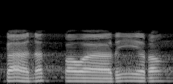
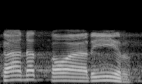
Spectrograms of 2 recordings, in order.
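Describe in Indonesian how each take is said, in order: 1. Kata terakhir diakhiri dengan bunyi -an tambahan. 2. Kata terakhir diakhiri tanpa bunyi -an. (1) "dibaca pada qiraah Nafi' ... ditanwin" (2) "Tidak perlu alif ya kawan"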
